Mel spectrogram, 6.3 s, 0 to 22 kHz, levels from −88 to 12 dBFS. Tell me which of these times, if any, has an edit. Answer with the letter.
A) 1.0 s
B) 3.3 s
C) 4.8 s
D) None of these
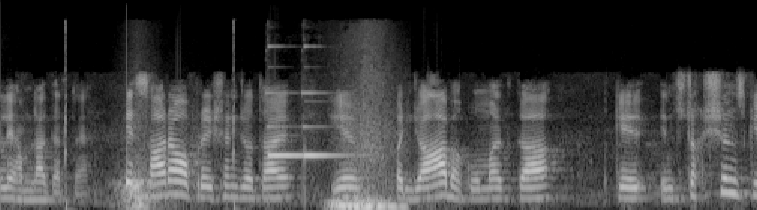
A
